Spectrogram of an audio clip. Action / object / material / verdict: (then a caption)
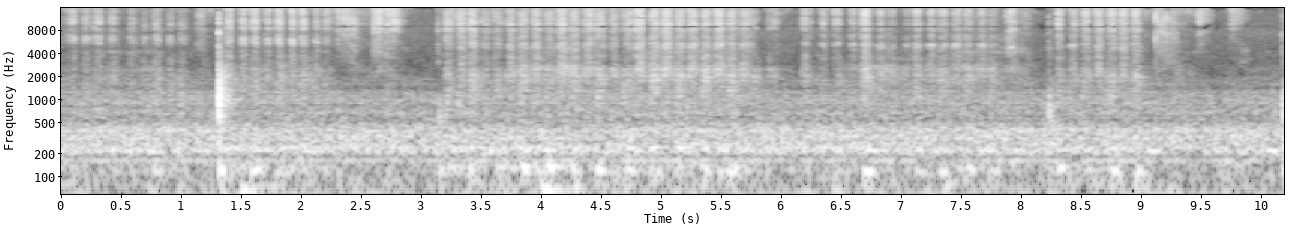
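scrape / wax crayon on a paper sheet / paper / none. A yellow wax crayon held in the fingertips rubs continuously across a thin paper coloring page lying flat on a wooden table, coloring in a fish. The result is a quiet, steady, low-pitched waxy scratching that stays even throughout, broken by four brief, slightly louder ticks.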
